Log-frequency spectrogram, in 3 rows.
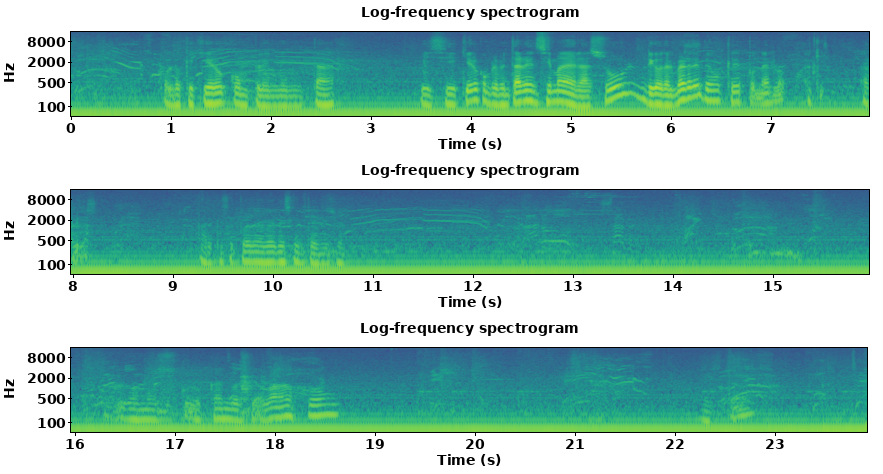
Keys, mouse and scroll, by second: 0.5 click, 1.1 click, 1.4 click, 1.7 click, 2.3 click, 2.6 click, 2.9 click, 4.1 click, 6.7 click, 10.8 click, 11.1 click, 11.4 click, 12.2 click, 12.5 click, 13.0 click, 13.6 click, 13.9 click, 14.5 click, 15.3 click, 15.8 click, 16.1 click, 17.8 click, 18.4 click, 19.0 click, 19.5 click, 21.0 click, 21.7 click, 22.1 click.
